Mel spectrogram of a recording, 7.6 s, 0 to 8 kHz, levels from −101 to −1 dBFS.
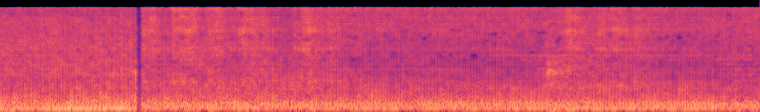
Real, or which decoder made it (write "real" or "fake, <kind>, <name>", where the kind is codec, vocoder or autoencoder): fake, vocoder, Vocos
